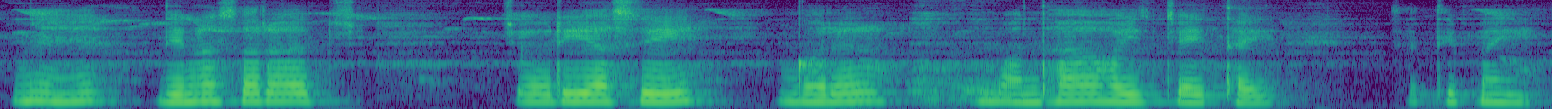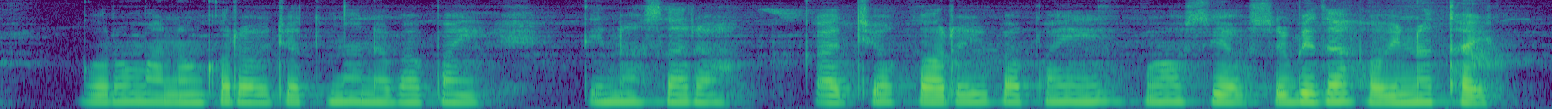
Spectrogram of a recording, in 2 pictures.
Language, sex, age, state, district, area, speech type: Odia, female, 18-30, Odisha, Mayurbhanj, rural, spontaneous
